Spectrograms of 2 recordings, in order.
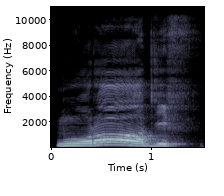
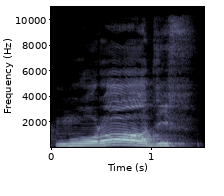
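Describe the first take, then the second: First: The word stops short on the final consonant. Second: The same.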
